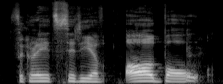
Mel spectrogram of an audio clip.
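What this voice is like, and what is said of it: Poor put-on Danish accent. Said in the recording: “me butchering a Danish accent”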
